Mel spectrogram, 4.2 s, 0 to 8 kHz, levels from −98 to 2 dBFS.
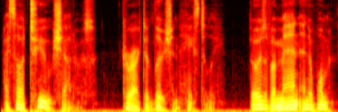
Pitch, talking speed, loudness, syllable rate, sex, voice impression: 95 Hz, 200 wpm, -17 LUFS, 6.3 syllables/s, male, masculine, adult-like, slightly thick, slightly intellectual, slightly calm, slightly elegant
